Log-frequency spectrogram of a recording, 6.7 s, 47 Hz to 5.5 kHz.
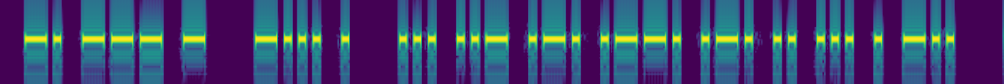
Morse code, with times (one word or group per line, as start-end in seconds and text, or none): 0.2-1.4 NOT
1.7-2.3 BE
2.7-6.4 SURPRISED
